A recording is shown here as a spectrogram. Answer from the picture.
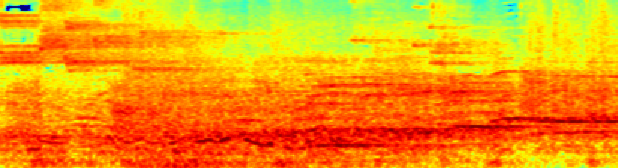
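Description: Sounds of an indoor basketball game: basketballs bouncing on a hardwood gym floor and sneakers squeaking, with indistinct voices of players and spectators carrying through the large, echoing hall. Several drawn-out squeaks come in the last second or so.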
